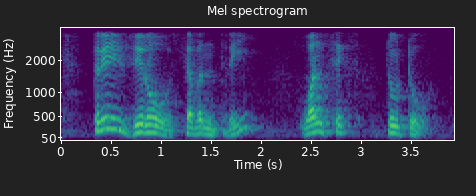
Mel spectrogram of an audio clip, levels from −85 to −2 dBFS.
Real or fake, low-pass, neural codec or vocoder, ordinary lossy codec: real; 3.6 kHz; none; AAC, 24 kbps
